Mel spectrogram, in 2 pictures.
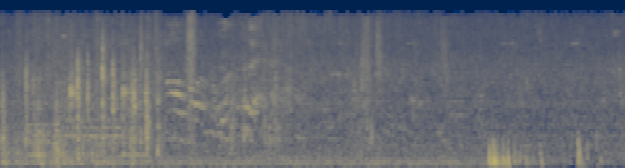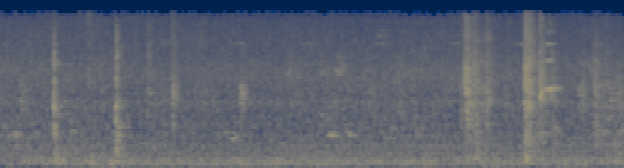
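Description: A man rattles and knocks on a metal rack close by.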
